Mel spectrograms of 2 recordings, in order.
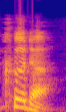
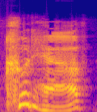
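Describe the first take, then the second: First: The words blend into one reduced word. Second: Both words are said fully and separately.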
